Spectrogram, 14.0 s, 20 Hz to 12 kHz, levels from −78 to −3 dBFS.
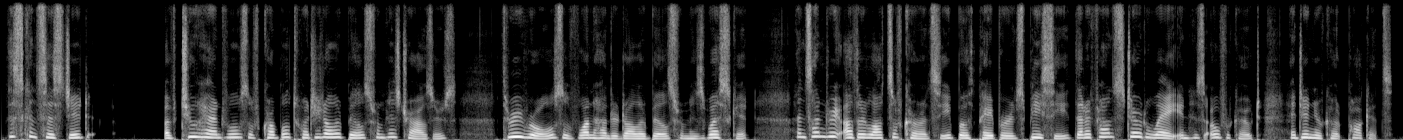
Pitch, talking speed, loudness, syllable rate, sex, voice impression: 245 Hz, 190 wpm, -18 LUFS, 5.7 syllables/s, female, feminine, slightly adult-like, slightly muffled, slightly fluent, friendly, slightly unique, slightly kind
